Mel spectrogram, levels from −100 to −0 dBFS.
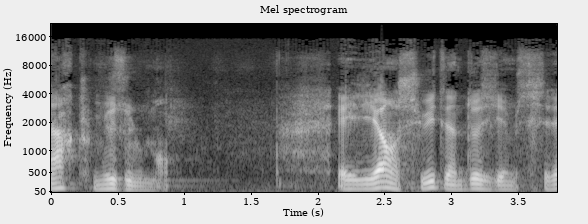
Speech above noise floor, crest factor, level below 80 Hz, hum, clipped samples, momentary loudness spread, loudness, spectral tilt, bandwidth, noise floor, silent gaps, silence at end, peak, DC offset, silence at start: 32 dB; 20 dB; -56 dBFS; none; under 0.1%; 20 LU; -19 LUFS; -4.5 dB/octave; 15.5 kHz; -52 dBFS; none; 0 s; 0 dBFS; under 0.1%; 0 s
